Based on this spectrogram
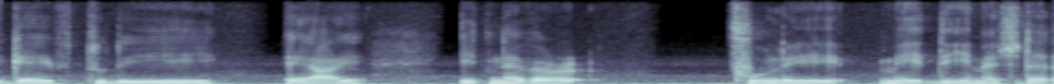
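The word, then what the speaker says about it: Niamh: Her name is Irish and pronounced Neve.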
